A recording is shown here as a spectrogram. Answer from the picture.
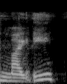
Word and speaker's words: Whitesell: It's actually Mighty. Mighty, sorry. Yeah, that's okay. You wouldn't know. So my name, it's Spanish, and so many people, will not know how to pronounce. So it's Mighty, like Mighty Mouse.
